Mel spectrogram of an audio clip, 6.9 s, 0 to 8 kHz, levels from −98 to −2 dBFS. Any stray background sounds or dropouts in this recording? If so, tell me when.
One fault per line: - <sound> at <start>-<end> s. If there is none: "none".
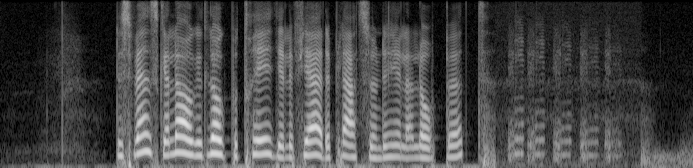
- laugh at 5.1-6.2 s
